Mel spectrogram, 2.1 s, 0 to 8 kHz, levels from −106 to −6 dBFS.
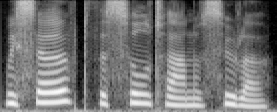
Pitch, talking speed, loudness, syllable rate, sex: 220 Hz, 175 wpm, -17 LUFS, 4.6 syllables/s, female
